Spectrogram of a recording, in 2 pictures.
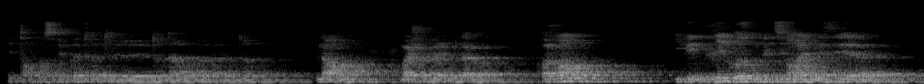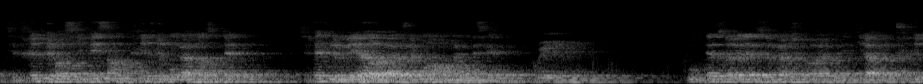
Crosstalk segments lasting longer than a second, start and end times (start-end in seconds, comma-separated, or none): none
